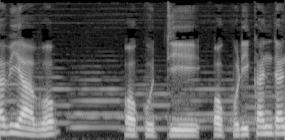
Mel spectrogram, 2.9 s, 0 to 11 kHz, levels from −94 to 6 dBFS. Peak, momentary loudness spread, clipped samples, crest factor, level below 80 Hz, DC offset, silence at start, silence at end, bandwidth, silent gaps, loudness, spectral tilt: -2 dBFS; 15 LU; under 0.1%; 16 dB; -60 dBFS; under 0.1%; 0 s; 0 s; 11 kHz; none; -19 LUFS; -6.5 dB/octave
